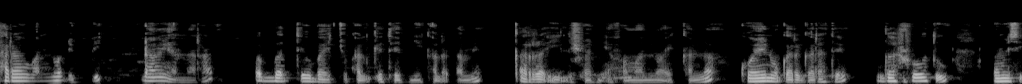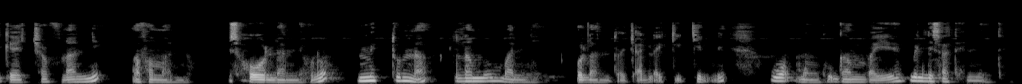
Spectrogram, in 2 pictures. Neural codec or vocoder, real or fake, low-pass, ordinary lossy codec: none; real; 7.2 kHz; MP3, 32 kbps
